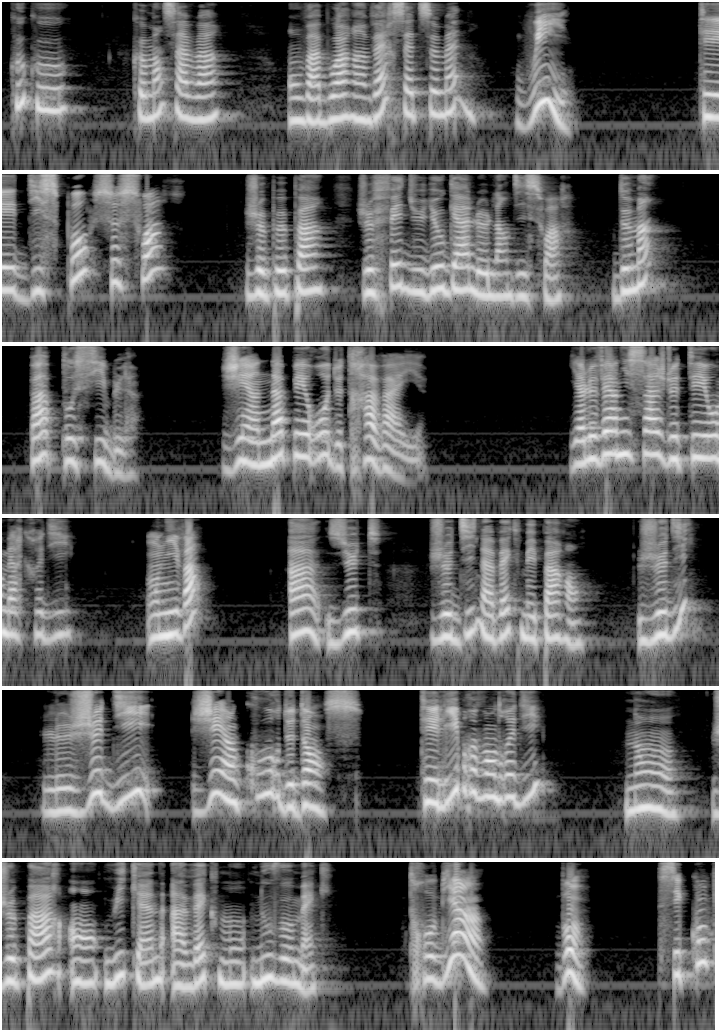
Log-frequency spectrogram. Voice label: DIALOGUE SLOW, French; COUCOU; LEVEL 0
